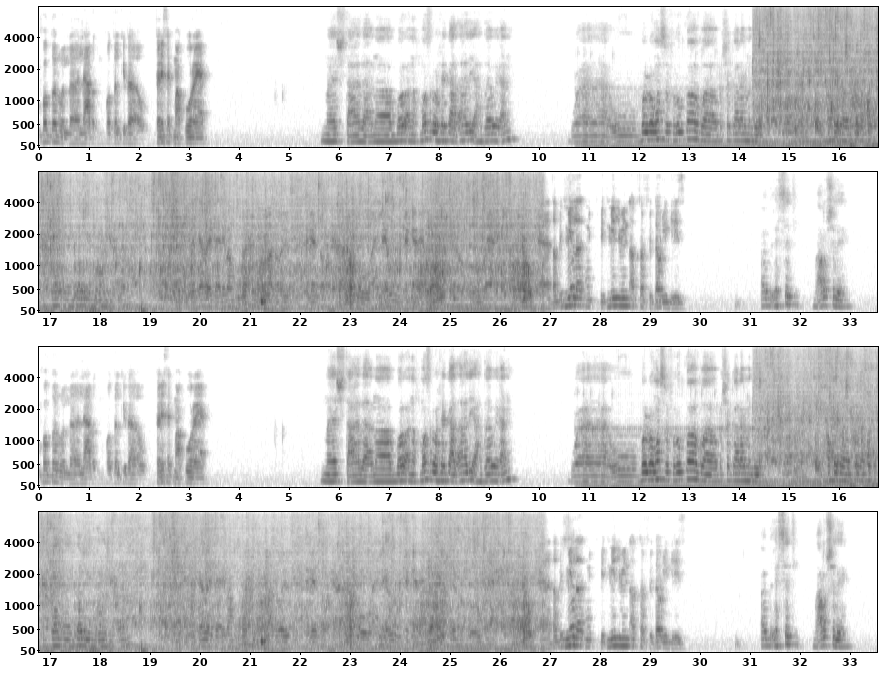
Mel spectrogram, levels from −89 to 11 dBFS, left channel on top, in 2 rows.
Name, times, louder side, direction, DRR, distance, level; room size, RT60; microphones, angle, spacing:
voice 1, 0.0-3.3 15.7-16.1 19.6-25.9 26.7-29.7, left 2 dB, 70° left, 0.7 m, -40 dB
voice 2, 5.6-9.5 10.6-14.5 15.5-18.7 23.6-23.8 27.1-27.6 30.7-30.8 31.2-32.0 32.3-33.0, right 3 dB, 25° right, 0.4 m, -37 dB
sound 1, 10.7-17.2, right 2 dB, 60° right, 1.1 m, -51 dB
sound 2, 14.3-26.9, left 3 dB, 30° left, 0.5 m, -36 dB
4.3 x 2.9 x 2.2 m
head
